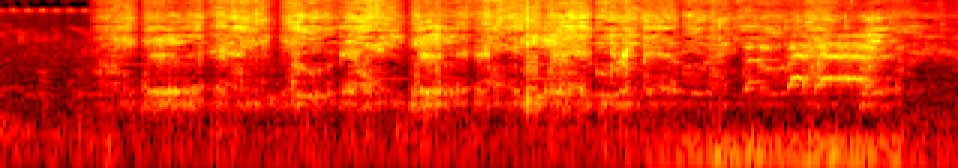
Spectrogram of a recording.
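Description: Flat metal spatula scraping and stirring around the inside of a metal kadai in repeated rasping strokes, spreading a pool of oil across the pan. The scraping starts about half a second in and eases off just before the end.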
